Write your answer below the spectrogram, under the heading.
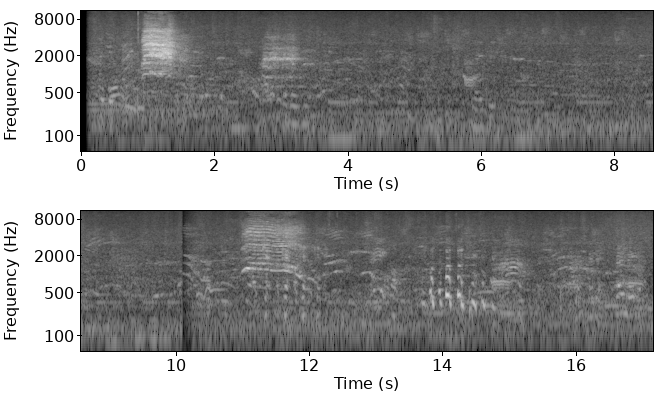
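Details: Curious meerkats up close at the San Diego Zoo let out a loud shrill chirp, then later a run of squeaky harmonic calls and a quick pulsed chatter, while a person talks over much of the recording.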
